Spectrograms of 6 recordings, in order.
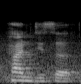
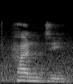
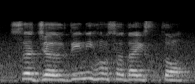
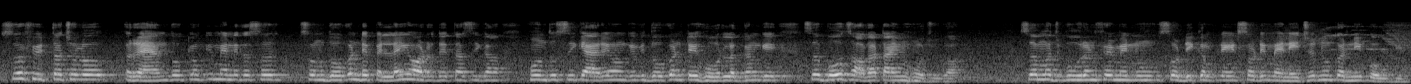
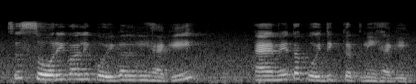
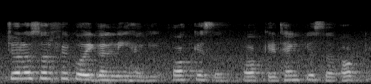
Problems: constant background noise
